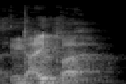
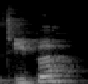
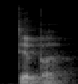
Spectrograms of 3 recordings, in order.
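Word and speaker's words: DIPA: Diaper. Yes. No. Actually, the accepted pronunciation is Deepa. Okay. Um, On account of India, it should be Dippa.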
